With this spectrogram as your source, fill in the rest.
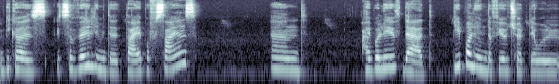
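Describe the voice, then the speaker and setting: Speaking fairly slowly with long, frequent pauses, a woman with a non-native accent uses a high pitch, a dark, mellow tone and ordinary pitch variation. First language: not English. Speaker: spiritual livestreamer. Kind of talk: casual livestream talk. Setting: livestream. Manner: halting, many fillers.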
